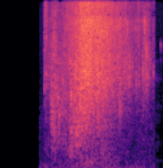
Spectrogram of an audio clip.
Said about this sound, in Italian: Mi risveglio dopo alcuni secondi con una secchiata d'acqua fredda in faccia.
